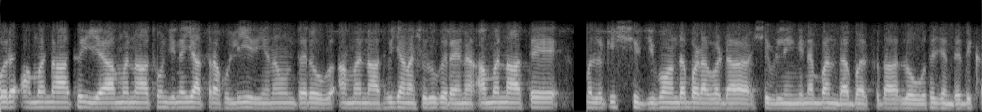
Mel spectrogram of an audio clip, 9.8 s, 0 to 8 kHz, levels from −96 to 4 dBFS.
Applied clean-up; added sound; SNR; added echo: none; none; none; none.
